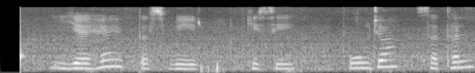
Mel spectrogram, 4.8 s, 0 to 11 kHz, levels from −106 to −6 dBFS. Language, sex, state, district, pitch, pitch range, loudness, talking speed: Hindi, female, Haryana, Rohtak, 230 Hz, 205-265 Hz, -20 LUFS, 75 wpm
